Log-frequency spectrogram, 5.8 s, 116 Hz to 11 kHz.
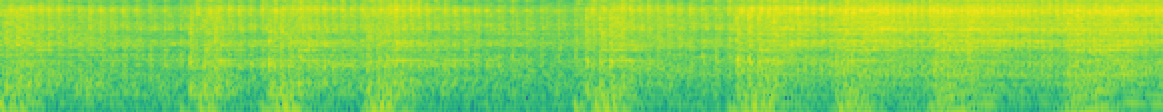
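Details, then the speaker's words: Rouser 180 motorcycle after long storage, started after cleaning a very dirty carburetor and finding lots of water in the tank: single-cylinder idle surges and dips about once a second with a loose clattery knock; noisy engine, cause undetermined. "Ito Paps, pakinggan mo yung ingay ng makina mo."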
